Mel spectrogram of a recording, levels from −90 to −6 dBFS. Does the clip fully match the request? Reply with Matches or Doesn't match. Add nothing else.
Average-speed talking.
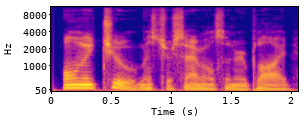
Matches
